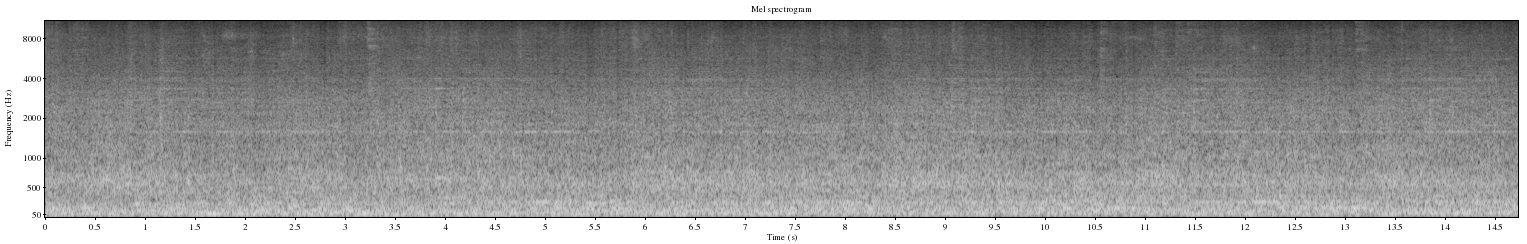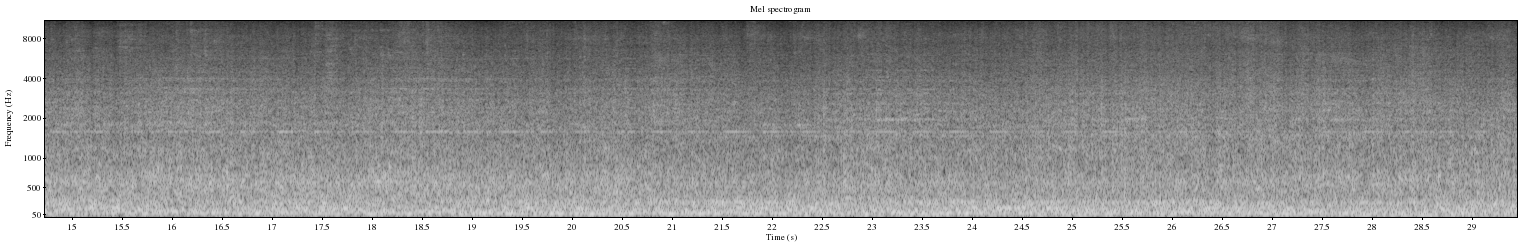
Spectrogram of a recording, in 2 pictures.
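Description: Empty covered hopper cars of a Norfolk Southern grain train rolling past, their wheels running steadily on the rails.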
